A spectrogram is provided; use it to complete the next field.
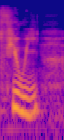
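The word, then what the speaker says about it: Fwee: Alors c'est la marque Fewy, enfin, je pense que ça se prononce Fewy, FW avec 2 E.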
